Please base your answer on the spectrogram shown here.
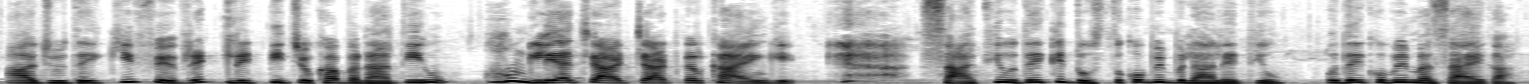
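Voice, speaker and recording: A young daughter-in-law in a cartoon story, voiced by a woman with a high, girlish pitch. She talks sweetly and earnestly and is eager to please. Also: a little fast, soft background music, lightly acted.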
